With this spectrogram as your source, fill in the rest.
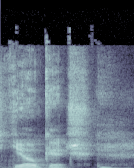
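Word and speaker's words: Jokić: And I pronounced his name wrong the first time. It's Jokic.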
